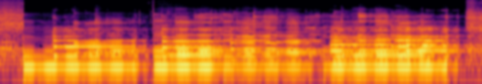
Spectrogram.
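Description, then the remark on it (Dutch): Electric guitar chords played through a small, simple Maleko tremolo pedal, the sustained notes pulsing steadily in volume with a smooth, regular throb. No one speaks over the playing. “De tremolo, hè? Ja, mooi.”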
